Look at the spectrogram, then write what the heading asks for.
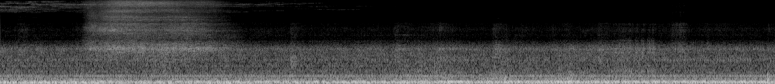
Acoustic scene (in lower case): bus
